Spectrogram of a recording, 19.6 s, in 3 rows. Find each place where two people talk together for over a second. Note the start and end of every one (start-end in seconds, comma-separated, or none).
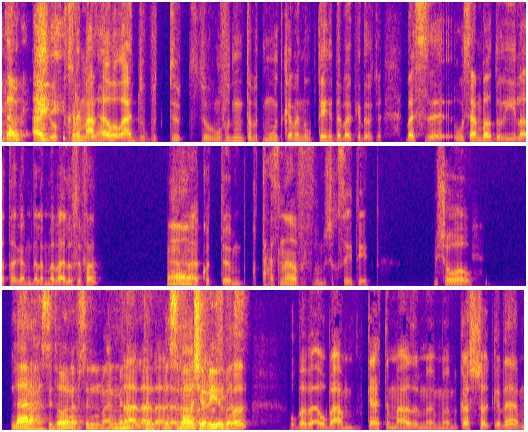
14.5-16.2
